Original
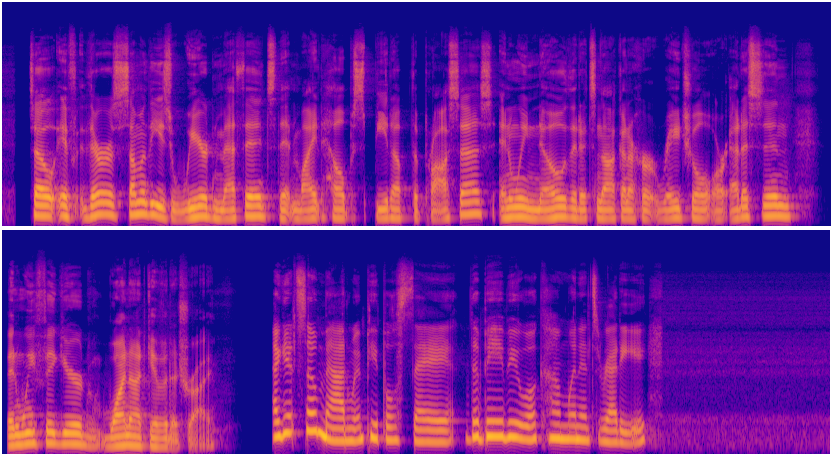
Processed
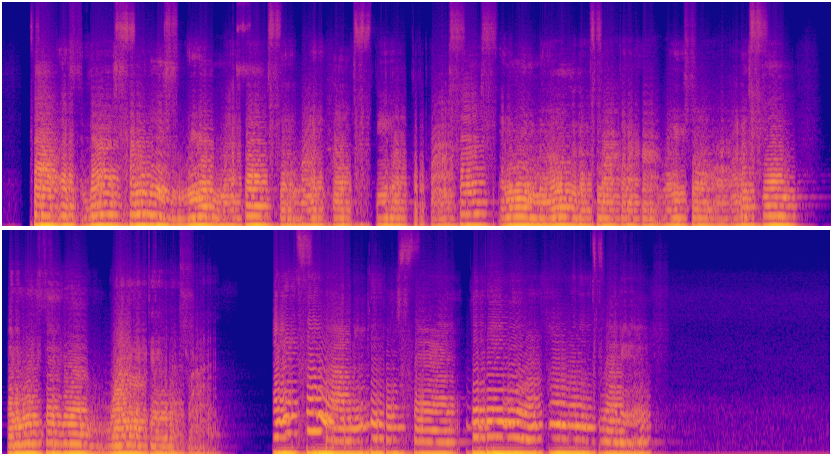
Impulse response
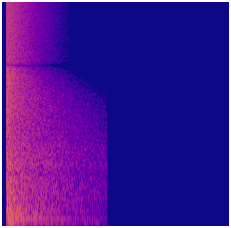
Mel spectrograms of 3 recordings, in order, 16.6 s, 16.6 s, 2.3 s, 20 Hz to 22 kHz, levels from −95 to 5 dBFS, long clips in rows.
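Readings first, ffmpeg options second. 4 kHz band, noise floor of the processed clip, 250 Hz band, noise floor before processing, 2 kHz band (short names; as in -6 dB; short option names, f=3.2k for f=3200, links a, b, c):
-3.5 dB, -56 dBFS, -8.0 dB, -62 dBFS, -2.0 dB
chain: -filter_complex "[0:a]equalizer=f=2.5k:t=o:w=1.7:g=-9,aeval=exprs='abs(val(0))':c=same,aecho=1:1:49|67:0.447|0.596,asplit=2[a][b];[1:a]atrim=start_sample=2205,asetrate=66150,aresample=44100,adelay=62[c];[b][c]afir=irnorm=-1:irlink=0,volume=-38.5dB[d];[a][d]amix=inputs=2:normalize=0"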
